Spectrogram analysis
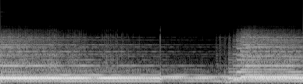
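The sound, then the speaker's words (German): An electric guitar runs through an Earthquaker chorus pedal set to a slow modulation, giving loud sustained chords with a gentle shimmer, a brief dip, then a fresh strum that rings on. “Modulation von diesem Earthquaker ist aber auch schön. Also das wäre jetzt der Chorus. Alles ziemlich slow eingestellt.”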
